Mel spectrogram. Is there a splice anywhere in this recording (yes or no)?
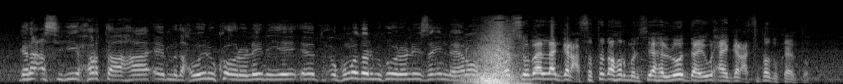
yes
